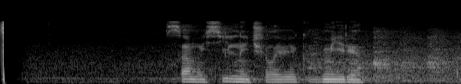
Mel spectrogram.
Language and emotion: Russian, neutral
